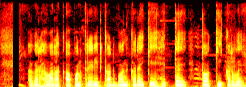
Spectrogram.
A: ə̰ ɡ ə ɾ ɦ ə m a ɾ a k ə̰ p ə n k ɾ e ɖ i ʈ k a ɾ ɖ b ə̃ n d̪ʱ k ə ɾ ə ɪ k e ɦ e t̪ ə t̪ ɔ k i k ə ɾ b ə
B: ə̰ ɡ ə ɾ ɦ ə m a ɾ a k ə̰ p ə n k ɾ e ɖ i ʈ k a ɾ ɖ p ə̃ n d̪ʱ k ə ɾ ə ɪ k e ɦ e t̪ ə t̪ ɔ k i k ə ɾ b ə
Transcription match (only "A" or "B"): A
